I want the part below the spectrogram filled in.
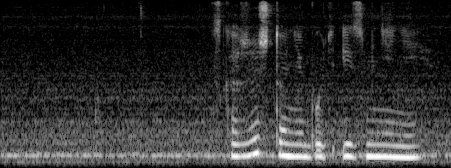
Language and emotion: Russian, neutral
